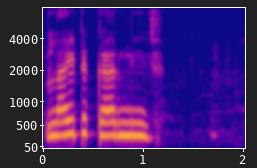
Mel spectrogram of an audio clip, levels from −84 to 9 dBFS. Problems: constant background noise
